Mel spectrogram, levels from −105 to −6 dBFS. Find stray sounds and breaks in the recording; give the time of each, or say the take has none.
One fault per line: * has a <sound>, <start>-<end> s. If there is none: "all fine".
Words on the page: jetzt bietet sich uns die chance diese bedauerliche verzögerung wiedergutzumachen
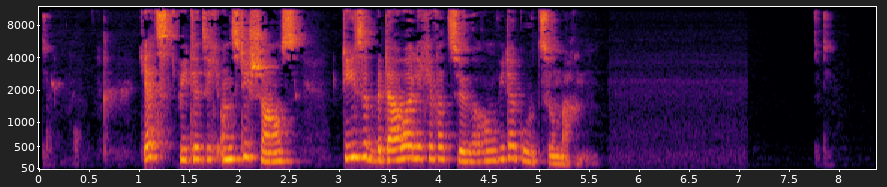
all fine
